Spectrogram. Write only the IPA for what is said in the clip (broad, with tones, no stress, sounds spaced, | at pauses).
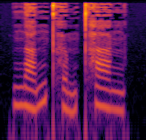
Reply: n a˨˩˦ n t̪ʰ ə˨˩˨ m t̪ʰ a˨˩ ŋ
